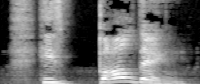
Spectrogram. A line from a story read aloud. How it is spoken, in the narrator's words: yelled one woman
